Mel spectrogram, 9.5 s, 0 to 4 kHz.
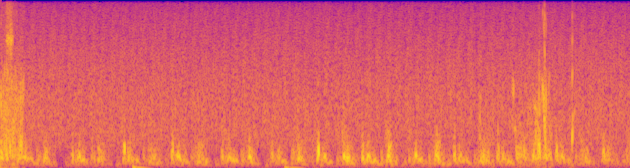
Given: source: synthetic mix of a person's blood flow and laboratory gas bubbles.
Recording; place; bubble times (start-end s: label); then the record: Doppler ultrasound of blood flow; precordium
0.00-0.38 s: bubbles
7.67-8.28 s: bubbles
8.54-8.62 s: bubbles
From the record:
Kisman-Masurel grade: 222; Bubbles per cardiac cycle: several, 3 to 8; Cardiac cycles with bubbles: 10 to 50%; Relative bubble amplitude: moderate (0.250 to 0.450); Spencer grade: 2 (many but less than half of the cardiac periods contain bubble signals, singularly or in groups); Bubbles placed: anywhere in the cardiac cycle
